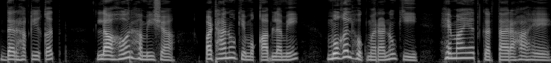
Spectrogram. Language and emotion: Urdu, neutral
